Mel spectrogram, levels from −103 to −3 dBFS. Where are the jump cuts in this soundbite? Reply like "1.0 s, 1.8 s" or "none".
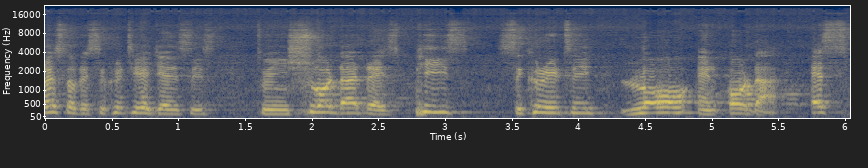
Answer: none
